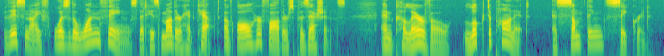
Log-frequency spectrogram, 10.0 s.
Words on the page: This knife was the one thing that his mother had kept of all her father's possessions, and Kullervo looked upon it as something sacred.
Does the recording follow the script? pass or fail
fail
